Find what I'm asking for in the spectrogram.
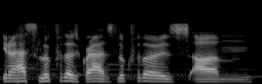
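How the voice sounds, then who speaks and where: Bright-voiced male esports analyst. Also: medium pitch, normal speed, smooth, highs cut off, faint music behind. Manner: thoughtful, rambling with many fillers. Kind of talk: esports analysis desk chat.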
